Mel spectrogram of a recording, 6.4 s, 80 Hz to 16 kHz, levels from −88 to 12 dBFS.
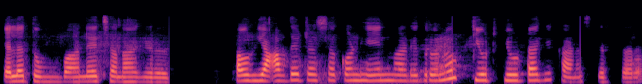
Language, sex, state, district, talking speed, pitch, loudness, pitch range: Kannada, female, Karnataka, Bellary, 120 wpm, 235 Hz, -20 LUFS, 200-250 Hz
